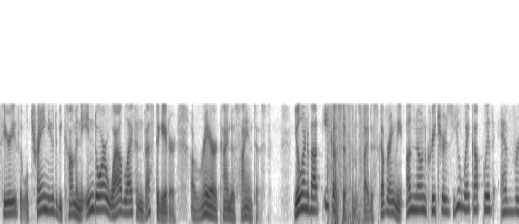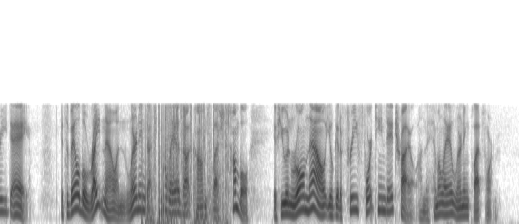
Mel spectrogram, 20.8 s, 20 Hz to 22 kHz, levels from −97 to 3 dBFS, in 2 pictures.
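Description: From 6.54 to 7.37 s, after "learn about" and before "discovering the unknown creatures", and again from 13.21 to 14.98 s, after "available right now on", there is loose connector crackle. A worn contact rapidly makes and breaks, chopping the telephone-band speech into irregular scratchy bursts, unlike evenly spaced dropout clicks.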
